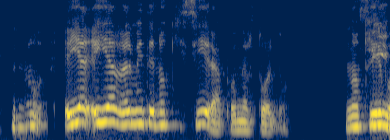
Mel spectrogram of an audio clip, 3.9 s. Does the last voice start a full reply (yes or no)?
yes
